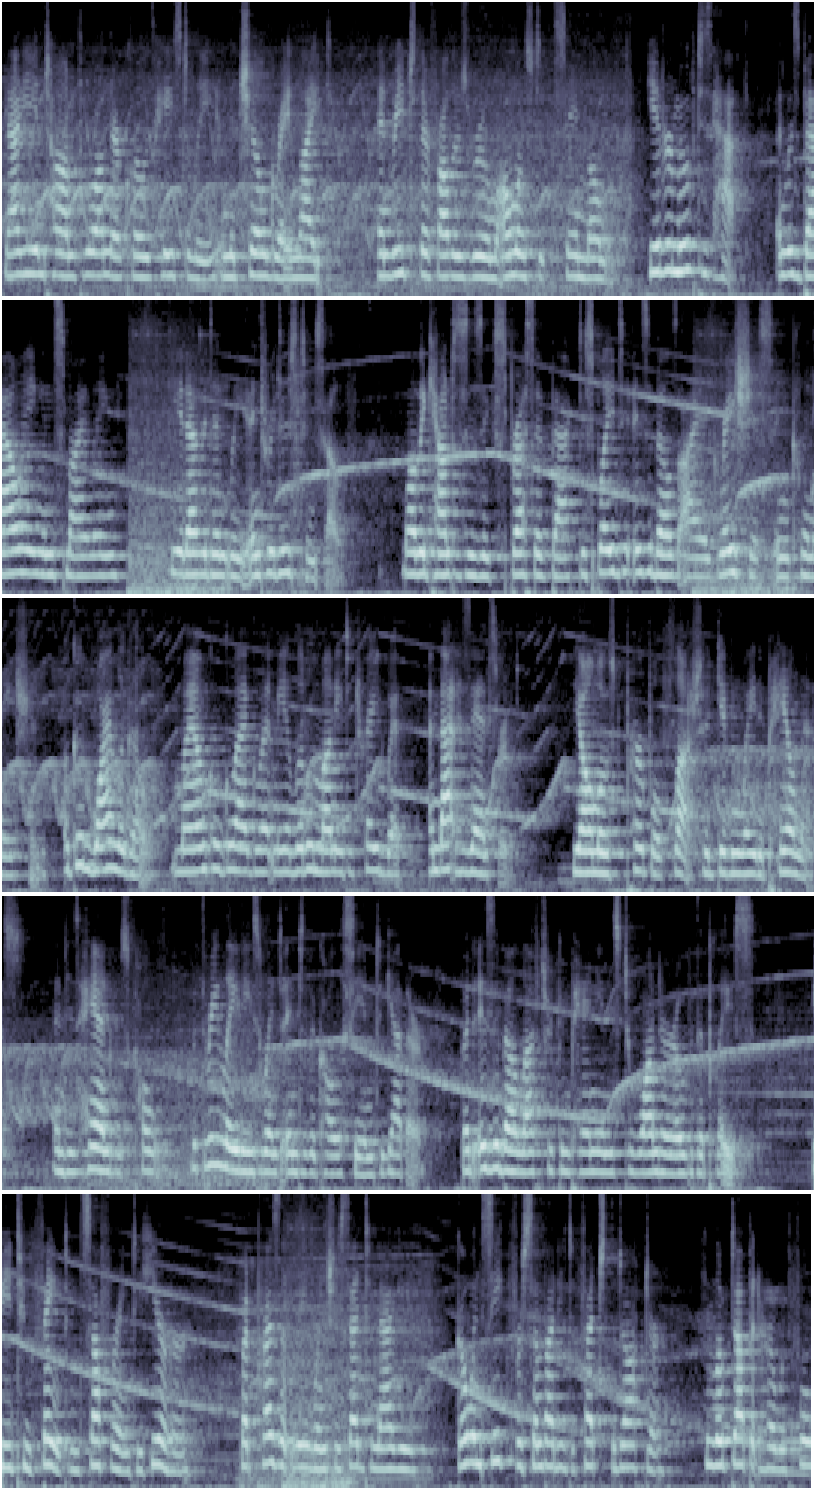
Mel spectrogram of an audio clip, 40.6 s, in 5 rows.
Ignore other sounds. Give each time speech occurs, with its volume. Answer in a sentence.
You can hear the speech from 0.0 to 21.4 s, at a steady volume; and from 21.9 to 40.5 s, at a steady volume.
